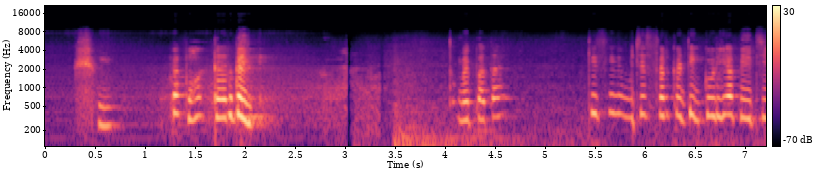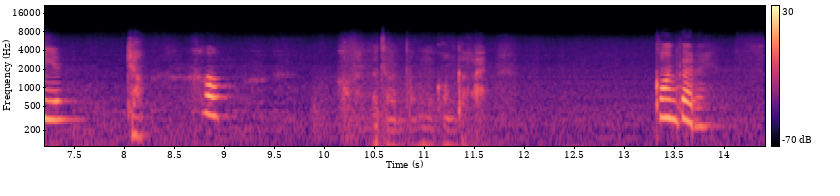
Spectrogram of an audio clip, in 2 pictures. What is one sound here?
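A young woman answers in a low, upset voice.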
